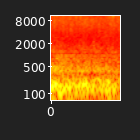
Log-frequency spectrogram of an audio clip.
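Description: A deep, continuous rumble of thunder rolls over steady falling rain that has suddenly begun on a dark night, loud and sustained throughout with no voices present.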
